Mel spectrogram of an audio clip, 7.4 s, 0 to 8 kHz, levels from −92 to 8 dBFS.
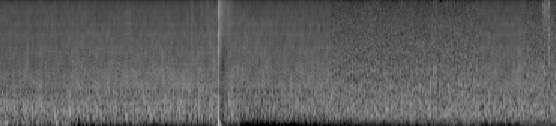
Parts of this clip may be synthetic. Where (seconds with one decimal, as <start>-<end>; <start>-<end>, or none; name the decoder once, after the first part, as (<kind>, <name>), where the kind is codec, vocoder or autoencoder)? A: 0.0-4.4 (vocoder, Vocos); 6.4-7.0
